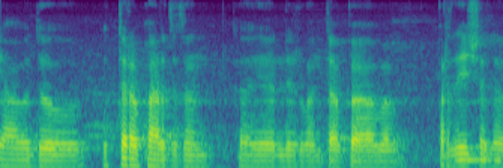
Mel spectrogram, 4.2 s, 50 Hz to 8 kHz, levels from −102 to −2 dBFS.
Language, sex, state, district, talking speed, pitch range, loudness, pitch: Kannada, male, Karnataka, Shimoga, 100 wpm, 95-105 Hz, -21 LUFS, 100 Hz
